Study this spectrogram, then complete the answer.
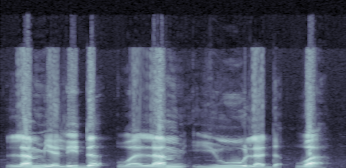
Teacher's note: Wa, not va. No V. There's no V in Arabic actually.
